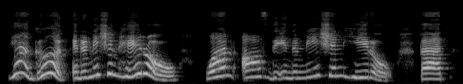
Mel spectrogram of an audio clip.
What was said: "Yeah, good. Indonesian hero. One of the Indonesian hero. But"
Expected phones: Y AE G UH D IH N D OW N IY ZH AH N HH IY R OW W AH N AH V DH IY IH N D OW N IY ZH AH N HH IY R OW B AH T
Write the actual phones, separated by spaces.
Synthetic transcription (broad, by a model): Y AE G UH D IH N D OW N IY SH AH N HH IY R OW W AH N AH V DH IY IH N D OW N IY SH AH N HH IY R OW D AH T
